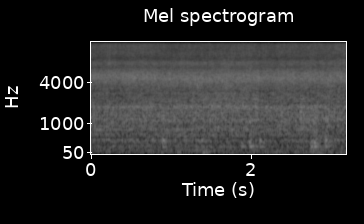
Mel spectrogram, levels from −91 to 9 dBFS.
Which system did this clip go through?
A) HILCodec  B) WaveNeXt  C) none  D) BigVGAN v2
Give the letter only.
D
